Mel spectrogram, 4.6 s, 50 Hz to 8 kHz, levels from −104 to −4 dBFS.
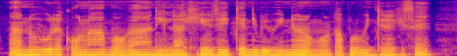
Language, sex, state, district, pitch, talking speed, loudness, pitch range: Assamese, male, Assam, Kamrup Metropolitan, 120 Hz, 145 wpm, -17 LUFS, 120-125 Hz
